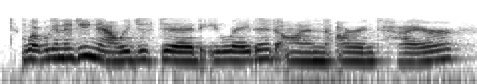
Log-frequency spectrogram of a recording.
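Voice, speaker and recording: A woman speaks with a Texan accent at a moderate pace. Her pitch is medium, with ordinary pitch variation. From Texas. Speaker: makeup seller and fitness instructor. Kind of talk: makeup tutorial. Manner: casual, chatty with many fillers.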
